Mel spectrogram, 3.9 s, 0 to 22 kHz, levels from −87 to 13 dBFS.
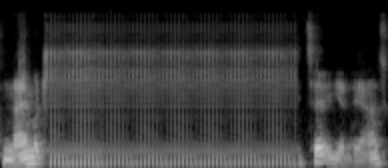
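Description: From 0.19 to 0.31 s the loudest syllables take on a harsh, crackling edge. This is microphone overload, likely from input gain set high enough to drive peaks about 5 dB past the converter's ceiling. A few percent of samples are flattened. On the waveform the peaks show squared-off, flat tops. On the spectrogram, broadband splatter and extra harmonics rise above the speech formants during that stretch.

At 0.51 s a system hang loop begins and runs until 2.98 s. The audio engine kept replaying the same 42.67 ms block of its ring buffer, which fits a 2048-sample buffer, while the rest of the system stalled. Repeating dozens of times at 23.4 Hz, it sounds like a rough, rapid mechanical stutter rather than a smooth buzz. On the waveform one identical segment tiles end to end. On the spectrogram the image freezes into evenly spaced vertical stripes with fine comb-like harmonic lines at multiples of 23.4 Hz.

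At 1.02 s, inside the loop, the level drops abruptly by about 4 dB. This is a microphone volume stepped down, likely an automatic gain control reacting to the earlier clipping. On the waveform the envelope shrinks in a single step, and the spectrogram darkens uniformly across all frequencies.

A second, milder microphone overload follows at 3.16 to 3.19 s, likely with peaks about 1 dB past the converter's ceiling. It gives a brief grainy crackle and again flattens a few percent of samples.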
